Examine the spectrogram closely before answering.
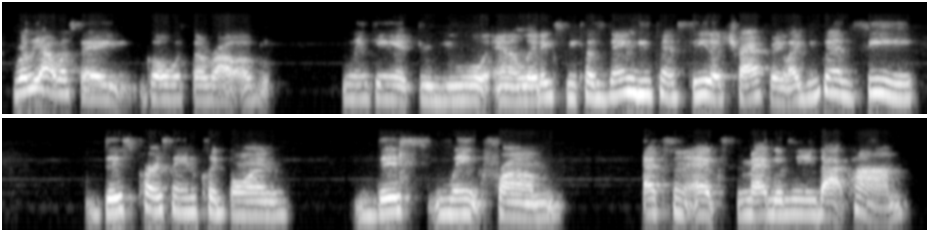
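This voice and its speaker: A woman speaks fairly slowly in a medium pitch, her voice somewhat breathy. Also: ordinary pitch variation. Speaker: publicist. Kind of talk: live stream tutorial. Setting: live stream. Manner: casual, filler-heavy.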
